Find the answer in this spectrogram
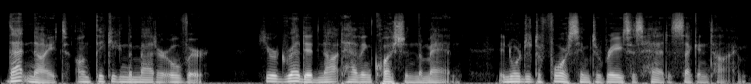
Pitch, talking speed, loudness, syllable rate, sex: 110 Hz, 210 wpm, -19 LUFS, 5.8 syllables/s, male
